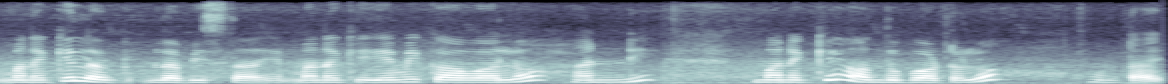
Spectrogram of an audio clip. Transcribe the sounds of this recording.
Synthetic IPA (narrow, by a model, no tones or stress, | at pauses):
mɐnɐkilɐlɐbʱist̪aːjimɐnɐkie̞ːmiːkaːʋaːloːɐnːiː | mɐnɐkiɐnd̪ubaːʈulo̞ː | uɳʈaːjḭ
